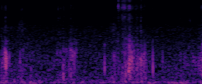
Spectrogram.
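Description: Footsteps of a person walking at a steady pace, about three steps in two seconds.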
